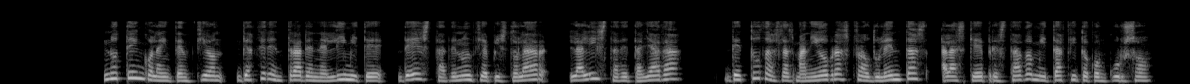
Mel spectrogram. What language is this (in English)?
Spanish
